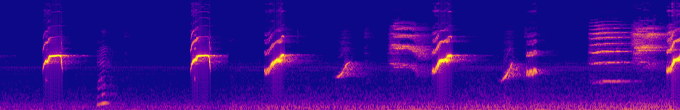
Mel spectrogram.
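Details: Female cockatiel singing and making happy sounds: clear whistled notes that sweep up then drop, given in separate bursts, then quicker chattering, harsher notes near the end over a quiet background.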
